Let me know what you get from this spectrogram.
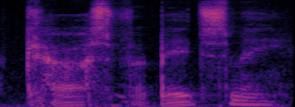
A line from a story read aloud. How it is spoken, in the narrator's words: says, a voice barely above a whisper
